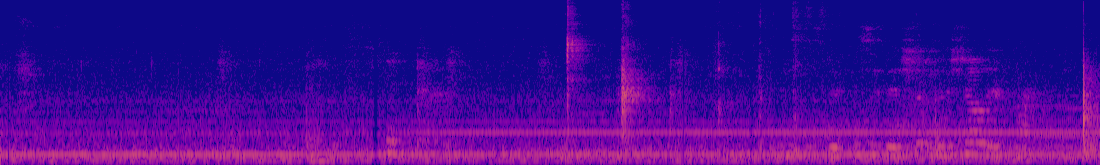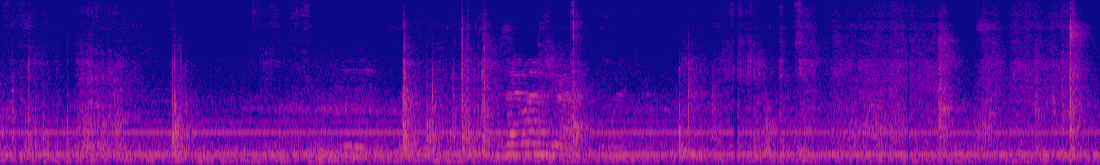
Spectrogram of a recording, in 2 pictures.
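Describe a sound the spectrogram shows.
Cardboard pieces scrape and tap on a hard floor.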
